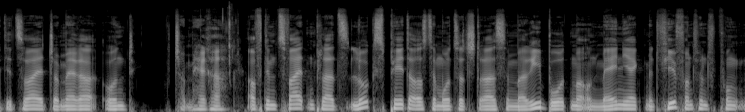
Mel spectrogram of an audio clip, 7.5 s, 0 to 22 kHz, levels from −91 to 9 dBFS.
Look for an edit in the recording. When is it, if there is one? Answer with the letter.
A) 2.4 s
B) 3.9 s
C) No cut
A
